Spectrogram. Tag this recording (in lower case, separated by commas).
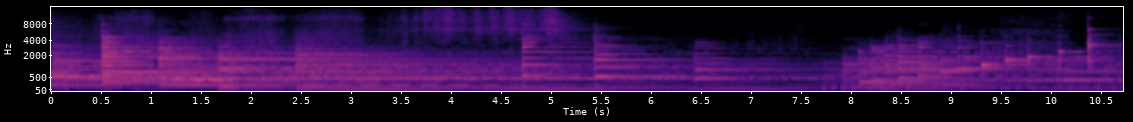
musical instrument, music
